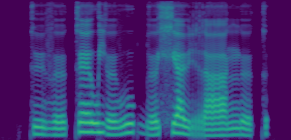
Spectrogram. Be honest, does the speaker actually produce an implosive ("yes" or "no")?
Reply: no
